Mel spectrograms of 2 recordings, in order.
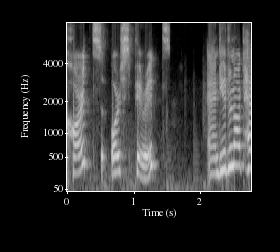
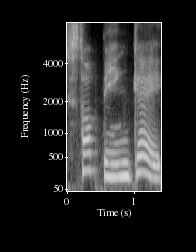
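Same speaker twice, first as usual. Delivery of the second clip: grand, proclaiming voice, as if from the sky; 4 semitones lower than usual. Voicing the sky answering the player: booming sky voice. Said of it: "in its booming voice says".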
